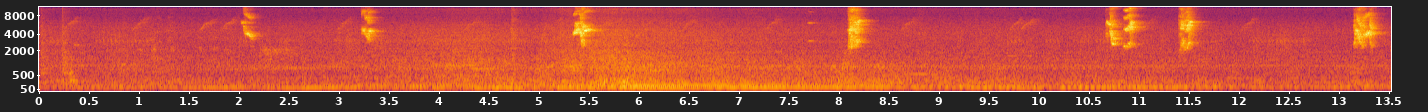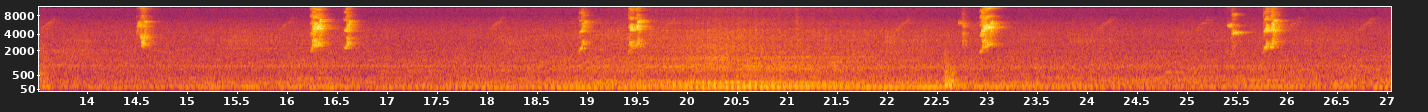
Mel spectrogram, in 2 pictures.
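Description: A bird chirping: short, sharp chirps every second or two, some in quick pairs. Under them a low rumble of passing vehicles swells twice.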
